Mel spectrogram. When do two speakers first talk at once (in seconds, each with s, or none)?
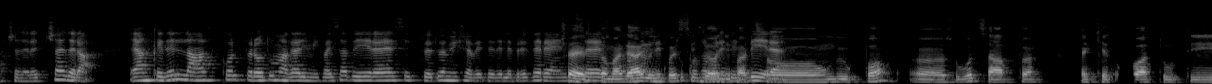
5.6 s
